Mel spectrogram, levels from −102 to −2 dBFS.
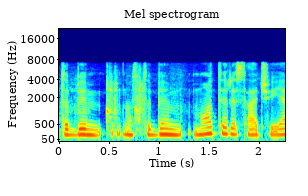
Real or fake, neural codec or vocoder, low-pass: real; none; 7.2 kHz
